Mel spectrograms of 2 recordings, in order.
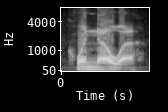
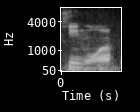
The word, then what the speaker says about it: quinoa: people, I hear them do it, they'll say quinoa. Quinoa. That's how it's spelled, but it's pronounced quinoa.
